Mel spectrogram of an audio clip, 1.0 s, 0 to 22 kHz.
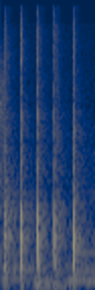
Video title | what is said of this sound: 4 Jutaan udah Ryzen 5 3500U, Gimana performanya? - Review AXIOO HYPE 5 X3 - Lazy Tech | ini kan bagian yang paling sering dibikin kosong ya masih padat masih enak gitu ditekan-tekan juga masih padat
